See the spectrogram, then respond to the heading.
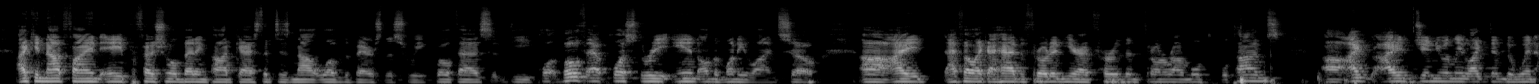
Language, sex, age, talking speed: English, male, 20-39, 215 wpm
